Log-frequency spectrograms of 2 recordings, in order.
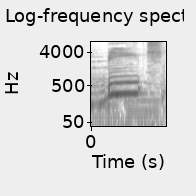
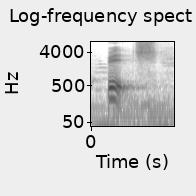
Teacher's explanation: aquele erro clássico de confundir um I longo com um I curto na pronúncia.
